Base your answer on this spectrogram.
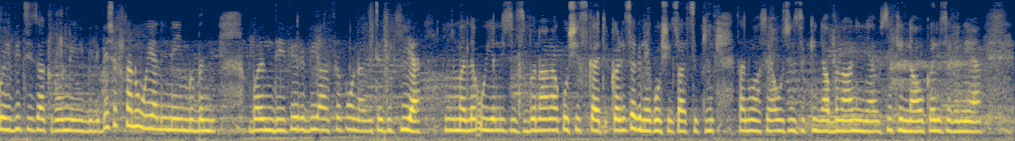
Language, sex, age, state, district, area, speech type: Dogri, female, 18-30, Jammu and Kashmir, Kathua, rural, spontaneous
